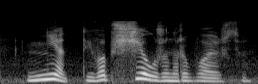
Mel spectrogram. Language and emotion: Russian, angry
